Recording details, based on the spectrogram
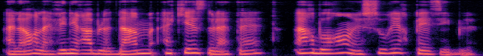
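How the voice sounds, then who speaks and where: Hushed woman reading a story. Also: on the low side, moderate pace, no room sound, studio quality. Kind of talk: scripted story narration.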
